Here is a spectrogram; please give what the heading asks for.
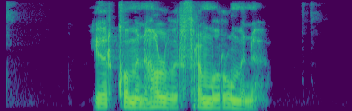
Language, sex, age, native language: Icelandic, male, 40-49, Icelandic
